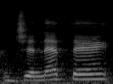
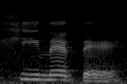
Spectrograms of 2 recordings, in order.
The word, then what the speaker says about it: jinete: All right, it's not jinete, it's jinete. J sounds like H.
